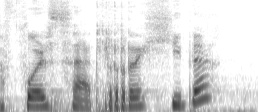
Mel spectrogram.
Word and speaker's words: Fuerza Régida: El grupo se llama Fuerza Régida, así se pronuncia.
